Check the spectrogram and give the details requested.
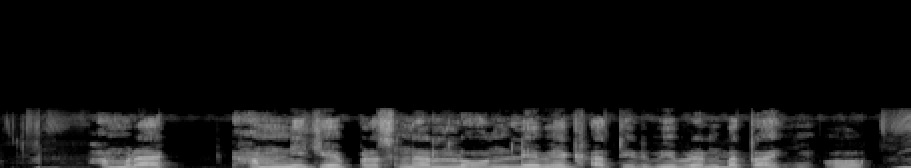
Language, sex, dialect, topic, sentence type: Magahi, male, Southern, banking, question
